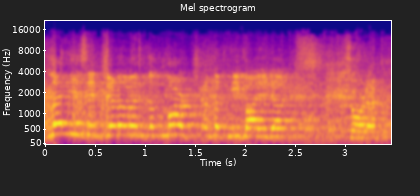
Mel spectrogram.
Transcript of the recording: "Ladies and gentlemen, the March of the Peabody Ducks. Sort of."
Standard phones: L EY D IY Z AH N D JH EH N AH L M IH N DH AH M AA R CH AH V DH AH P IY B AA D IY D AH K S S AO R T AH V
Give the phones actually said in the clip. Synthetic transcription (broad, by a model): L EY D IY Z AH N JH EH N L M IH N DH AH M AA R CH AH V DH AH P IY B AA D IY D AH K S SH AO R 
